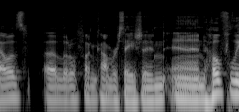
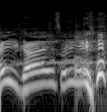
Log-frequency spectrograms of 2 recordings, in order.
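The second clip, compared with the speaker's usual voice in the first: very high-pitched, loud puppet frog voice; 13 semitones higher, 6 dB louder than usual. Explaining a slang term to co-hosts, doing the voice: Kermit puppet voice. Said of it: "The voice and everything".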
